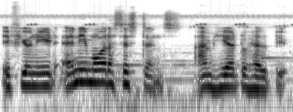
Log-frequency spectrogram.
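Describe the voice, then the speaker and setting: A man playing a kindly guru in an audio drama, speaking in a gentle, measured, instructive way. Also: on the high side, close to an everyday voice. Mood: reassuring, instructive. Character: calm, kindly male guru counselling a troubled student. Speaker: student actor. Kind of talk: scripted audio drama acting. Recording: music under the voice. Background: music.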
